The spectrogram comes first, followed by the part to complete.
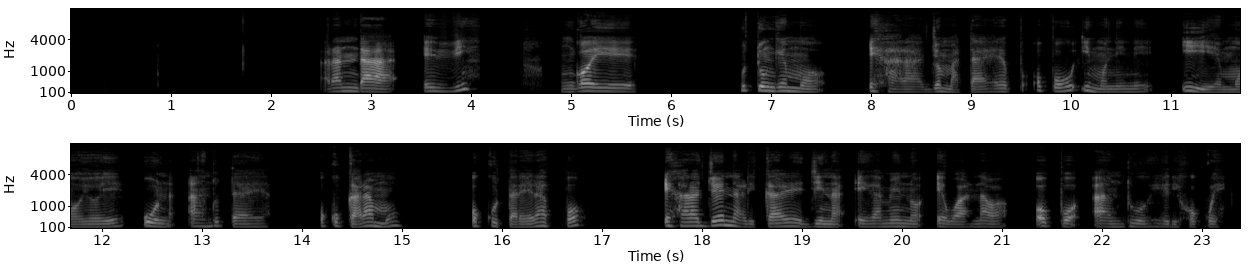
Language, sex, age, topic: Oshiwambo, male, 25-35, agriculture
